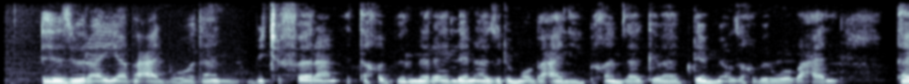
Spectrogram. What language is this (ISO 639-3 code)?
tir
